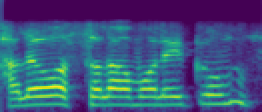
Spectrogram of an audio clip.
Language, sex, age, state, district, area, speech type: Kashmiri, male, 45-60, Jammu and Kashmir, Ganderbal, rural, conversation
